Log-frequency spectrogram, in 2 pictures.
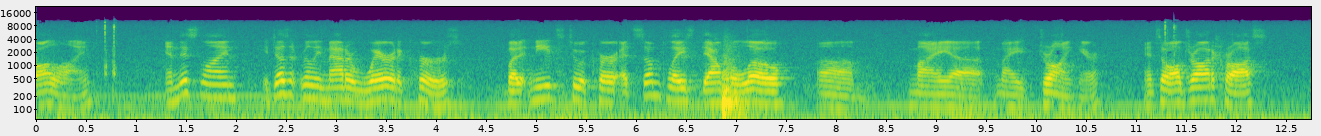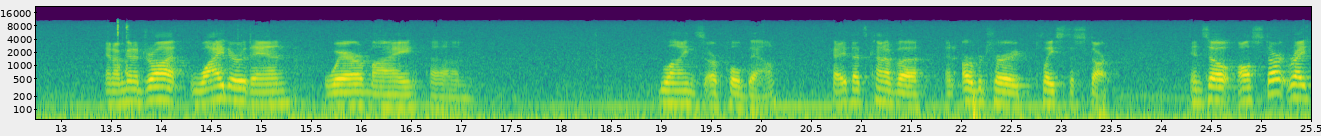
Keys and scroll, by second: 14.4 Return.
